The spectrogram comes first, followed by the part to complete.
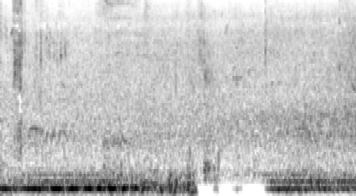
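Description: A steady low rumble that cuts out for under a second about two and a half seconds in, then returns.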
